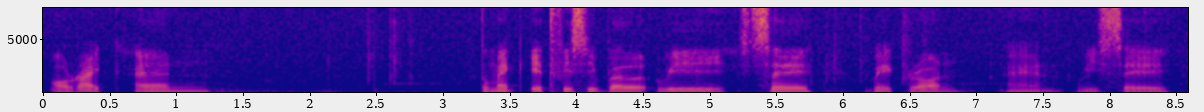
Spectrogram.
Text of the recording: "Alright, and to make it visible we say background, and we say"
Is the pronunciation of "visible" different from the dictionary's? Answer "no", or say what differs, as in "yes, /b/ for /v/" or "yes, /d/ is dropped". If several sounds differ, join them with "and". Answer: yes, /f/ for /v/ and /s/ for /z/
